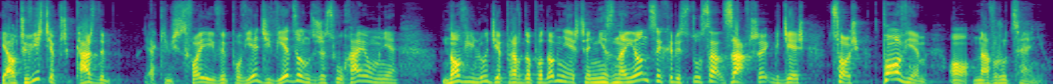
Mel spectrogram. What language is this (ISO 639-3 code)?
pol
